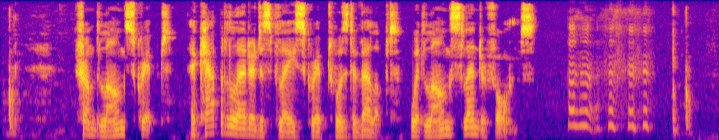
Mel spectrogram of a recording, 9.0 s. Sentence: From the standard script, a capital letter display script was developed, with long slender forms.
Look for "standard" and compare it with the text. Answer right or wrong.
wrong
